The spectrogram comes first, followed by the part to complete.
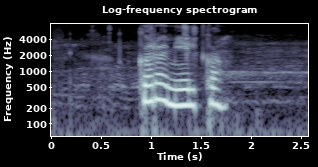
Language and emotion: Russian, neutral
